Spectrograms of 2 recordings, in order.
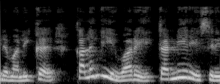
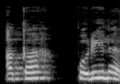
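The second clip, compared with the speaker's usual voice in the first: higher, timid little-sister voice; puzzled younger sister; 4 semitones higher than usual. Acted. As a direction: ask big sister, lost and unsure. Confused younger sister asks elder.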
